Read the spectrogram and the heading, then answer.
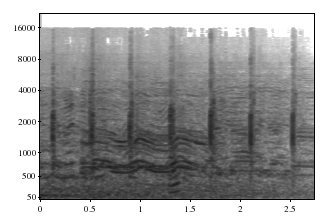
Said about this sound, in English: After these people clapping and dancing in the background move on, we'll talk to him about why he sticks with it and why he remains hopeful.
